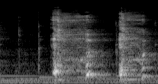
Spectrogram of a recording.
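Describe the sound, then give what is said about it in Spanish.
A person coughs three times in quick succession after drinking an herbal tea, each cough a sharp, raspy burst over a faint steady background hum, with no talking. “Perdónenme amigos, me tomé un tecito que tenía unas hierbitas yo ahora estoy tosiendo.”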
